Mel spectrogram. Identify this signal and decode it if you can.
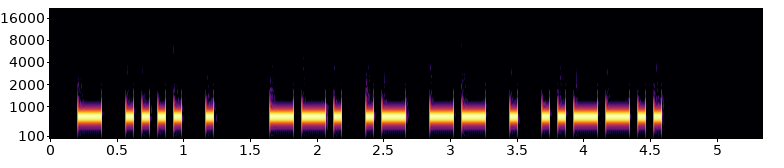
Morse code, heard as a keyed tone, about 20 wpm, 700 Hz. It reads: THE GAME?
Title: Sentences from Top 1600 Words 20wpm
